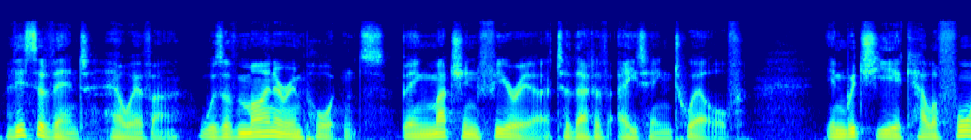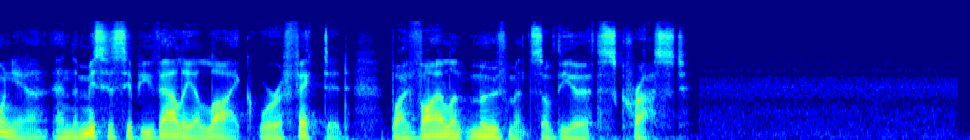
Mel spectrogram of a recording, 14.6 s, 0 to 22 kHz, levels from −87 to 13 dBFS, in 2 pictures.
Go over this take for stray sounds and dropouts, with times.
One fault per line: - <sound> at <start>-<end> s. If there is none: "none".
none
